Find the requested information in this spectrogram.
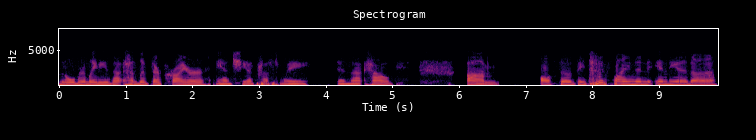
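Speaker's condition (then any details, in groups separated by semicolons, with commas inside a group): Bilateral cleft lip and palate; congenital, multiple surgeries from 3 days old until age 16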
